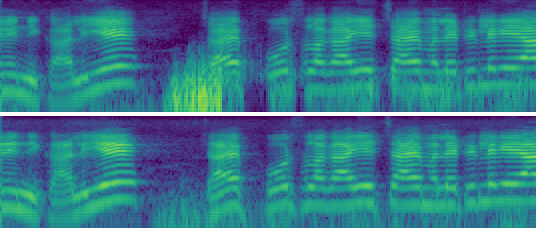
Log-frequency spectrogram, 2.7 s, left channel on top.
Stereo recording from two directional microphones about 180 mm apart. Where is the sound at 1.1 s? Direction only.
40° left (ahead or behind).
